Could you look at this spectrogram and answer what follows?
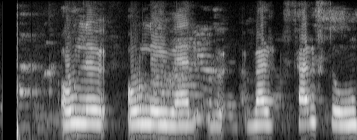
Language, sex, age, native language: Icelandic, female, 12, Icelandic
